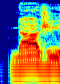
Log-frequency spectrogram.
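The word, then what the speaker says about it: Najee: i don't get it it's na g naji harris like that's it like it's simple and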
